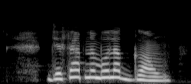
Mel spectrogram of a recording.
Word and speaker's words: गाँव: नून silent होता है उसमें, गाँव में नून का नुक्ता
